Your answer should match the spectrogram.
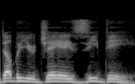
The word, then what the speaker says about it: wjazd: The pronunciation of the sequence wja in wjazd is the same as the pronunciation of wia in wiadro, bucket.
